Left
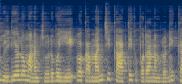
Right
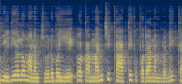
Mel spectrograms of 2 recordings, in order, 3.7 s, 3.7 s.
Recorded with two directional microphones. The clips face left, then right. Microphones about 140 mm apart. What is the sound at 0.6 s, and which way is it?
A woman's voice, 40° right (ahead or behind).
